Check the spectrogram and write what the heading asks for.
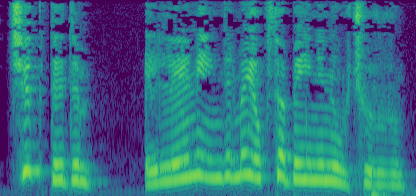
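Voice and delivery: loud, fast soldier's threat; rapid, forceful shouting; shouted threat. A narrator's reading. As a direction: yell an order at gunpoint. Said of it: "diye bağırdı".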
